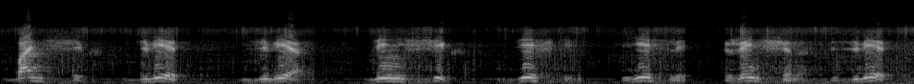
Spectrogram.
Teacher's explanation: Согласные зубные «д», «т», «с», «з», «н», а также «р» и «ф» перед мягкими согласными обычно произносятся мягко.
